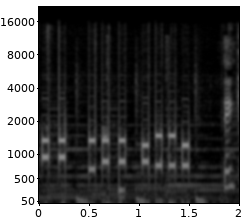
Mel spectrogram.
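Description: Touch-tone telephone keypad dialing a 1-800 number: a quick run of about ten short two-tone beeps, several a second.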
